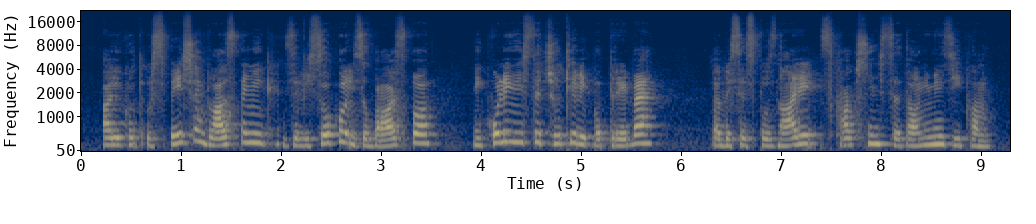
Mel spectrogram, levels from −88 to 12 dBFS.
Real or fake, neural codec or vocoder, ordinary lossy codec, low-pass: fake; codec, 44.1 kHz, 3.4 kbps, Pupu-Codec; none; none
